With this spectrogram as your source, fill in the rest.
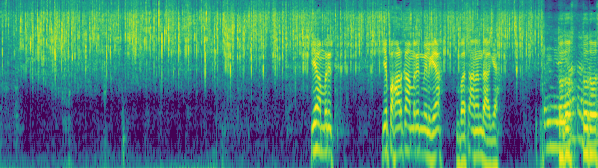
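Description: Water pours from a pipe and splashes.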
